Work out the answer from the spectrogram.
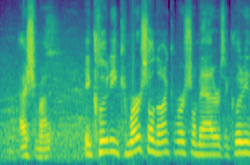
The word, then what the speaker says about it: Hashemite: One of the things here is represented various interests over the past 45 years in the Hashemite Kingdom of Jordan. I know I pronounced that wrong. Hashemite.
